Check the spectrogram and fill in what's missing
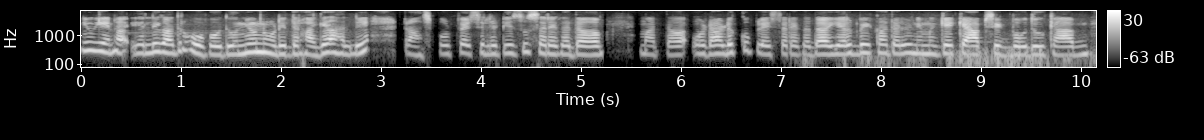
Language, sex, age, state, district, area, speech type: Kannada, female, 18-30, Karnataka, Gulbarga, urban, spontaneous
